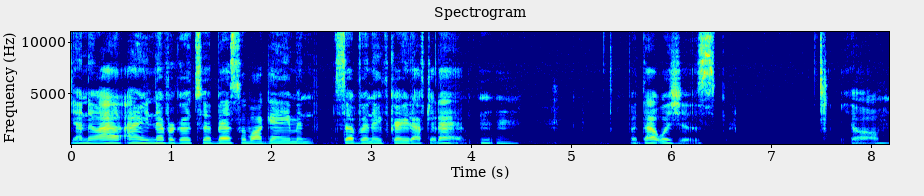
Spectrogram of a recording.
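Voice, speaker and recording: This woman's voice sits at a fairly low pitch and moves at a moderate pace. She leaves long, frequent pauses. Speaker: vlogger. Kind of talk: casual storytelling vlog. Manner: animated.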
